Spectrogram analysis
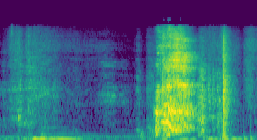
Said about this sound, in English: I'm going to sneeze.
